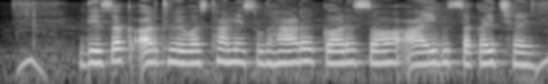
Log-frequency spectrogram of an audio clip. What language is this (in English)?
Maithili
